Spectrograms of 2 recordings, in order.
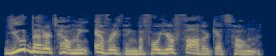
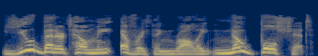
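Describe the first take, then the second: First: A mother's stern, loud warning. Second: Loud, enraged order, slowing on the last words. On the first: Mother warns her son before dad gets home, stern and loud. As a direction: threaten him before his father returns. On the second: Enraged mother demands the whole truth from her son. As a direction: lay down the law, no excuses. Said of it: "with an enraged look". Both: Acted.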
